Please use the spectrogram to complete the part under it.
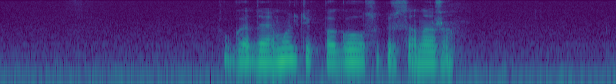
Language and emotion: Russian, neutral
